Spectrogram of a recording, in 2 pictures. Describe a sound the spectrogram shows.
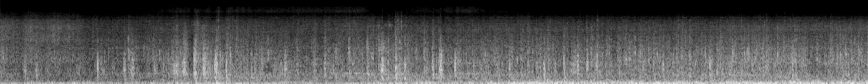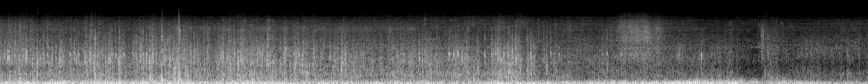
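A mountain bike rattles over bumps in the trail.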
